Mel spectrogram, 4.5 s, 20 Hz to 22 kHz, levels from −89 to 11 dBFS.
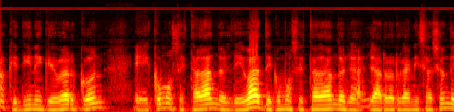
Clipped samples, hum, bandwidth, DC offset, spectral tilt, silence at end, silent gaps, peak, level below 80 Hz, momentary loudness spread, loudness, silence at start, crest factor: under 0.1%; none; 16.5 kHz; under 0.1%; -7 dB/octave; 0 s; none; -2 dBFS; -58 dBFS; 14 LU; -20 LUFS; 0 s; 18 dB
